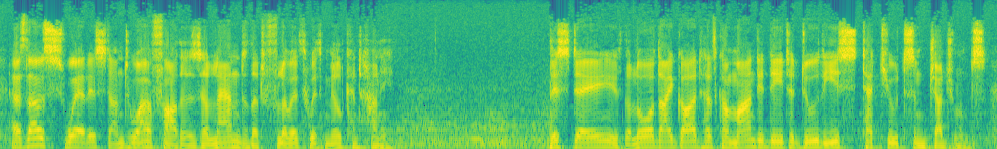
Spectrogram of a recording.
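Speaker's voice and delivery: usual speaking voice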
